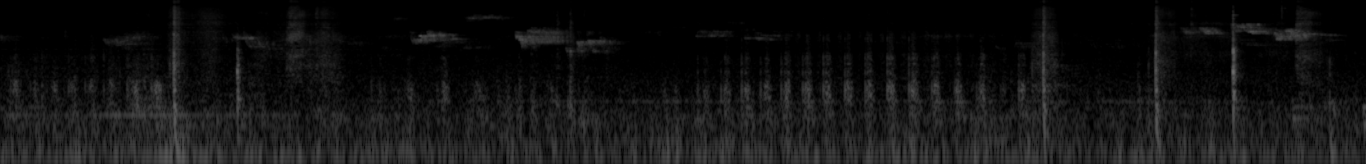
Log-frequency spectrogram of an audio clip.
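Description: Faint chirps of small birds now and then over near silence, with a few sharp clicks and, in the middle, a run of quick, even faint ticks.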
